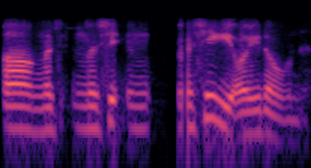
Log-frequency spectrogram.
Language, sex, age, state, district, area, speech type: Manipuri, male, 18-30, Manipur, Churachandpur, rural, conversation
